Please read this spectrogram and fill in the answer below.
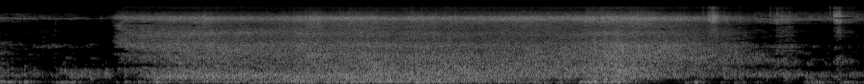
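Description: Sea surf breaking and washing onto a pebbly beach, a steady rush that swells up about a second in and eases near the end, with wind buffeting the microphone.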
